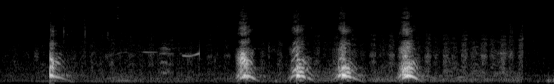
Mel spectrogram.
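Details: A pack of more than 20 mixed-breed dogs plays peacefully in a small dog school in Szentendre, Hungary. Five sharp barks come in two bursts, one single and then four in quick succession, over a soft murmur of background noise.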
